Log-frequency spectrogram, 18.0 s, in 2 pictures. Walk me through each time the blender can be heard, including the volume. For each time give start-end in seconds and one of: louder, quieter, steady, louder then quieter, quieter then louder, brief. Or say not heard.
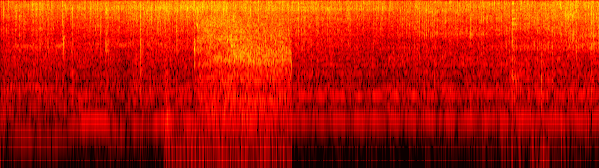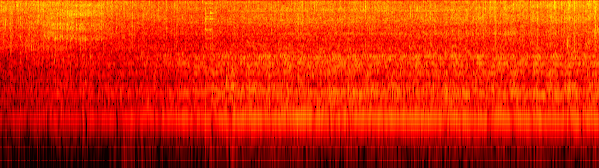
0.0-17.9 louder.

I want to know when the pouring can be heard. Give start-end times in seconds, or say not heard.
2.5-4.4, 9.2-10.4.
